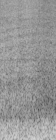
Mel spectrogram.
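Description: Surf washing onto a beach blends with steady wind buffeting the microphone, forming a continuous low roar with no distinct breaking crash, alone and unbroken.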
